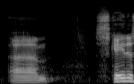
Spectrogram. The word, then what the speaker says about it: SCADA: department any discussion you're wondering the term it's pronounced scada as our as our acronym forward that stands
